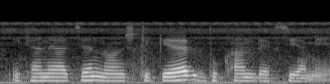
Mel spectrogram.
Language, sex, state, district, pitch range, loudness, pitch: Bengali, female, Assam, Hailakandi, 165-180 Hz, -17 LUFS, 170 Hz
